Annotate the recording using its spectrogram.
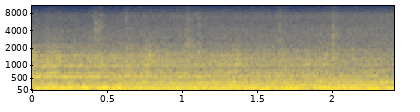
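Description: Low, steady ambient drone from the film's music score, a few sustained tones held without a beat.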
